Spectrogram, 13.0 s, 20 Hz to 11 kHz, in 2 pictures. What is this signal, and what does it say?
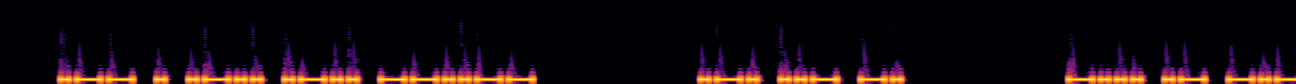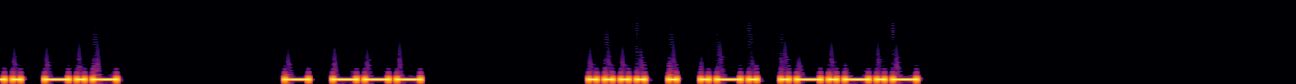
Morse code, heard as a keyed tone, about 30 wpm, 700 Hz. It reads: WELL, RUN BACK TO HER.
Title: 3x Word-Spacing - Sentences from Top 300 Words - 30wpm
